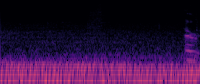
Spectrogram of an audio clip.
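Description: Steady low rumble of a car's engine and tyres heard from inside the cabin as it drives slowly, with a word of speech near the end.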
